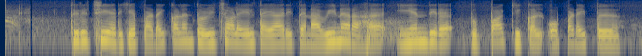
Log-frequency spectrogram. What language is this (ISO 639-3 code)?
tam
